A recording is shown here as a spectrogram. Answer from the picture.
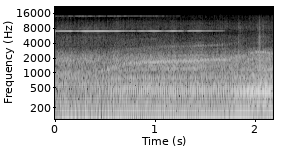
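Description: Motorcycle engine pulling away from a stop, its pitch rising steadily as it accelerates, heard through an action camera's built-in microphone.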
